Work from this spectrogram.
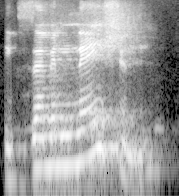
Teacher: TION is the last syllable. The previous syllable, the penultimate syllable is stressed.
